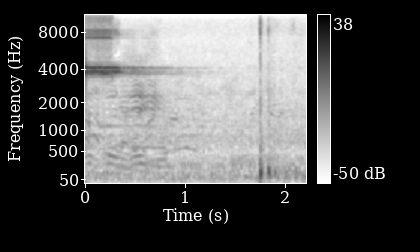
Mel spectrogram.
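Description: A referee's whistle blows one short, shrill blast to signal the penalty kick. Near the end comes a single sharp thud as a boot strikes the football for the penalty.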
